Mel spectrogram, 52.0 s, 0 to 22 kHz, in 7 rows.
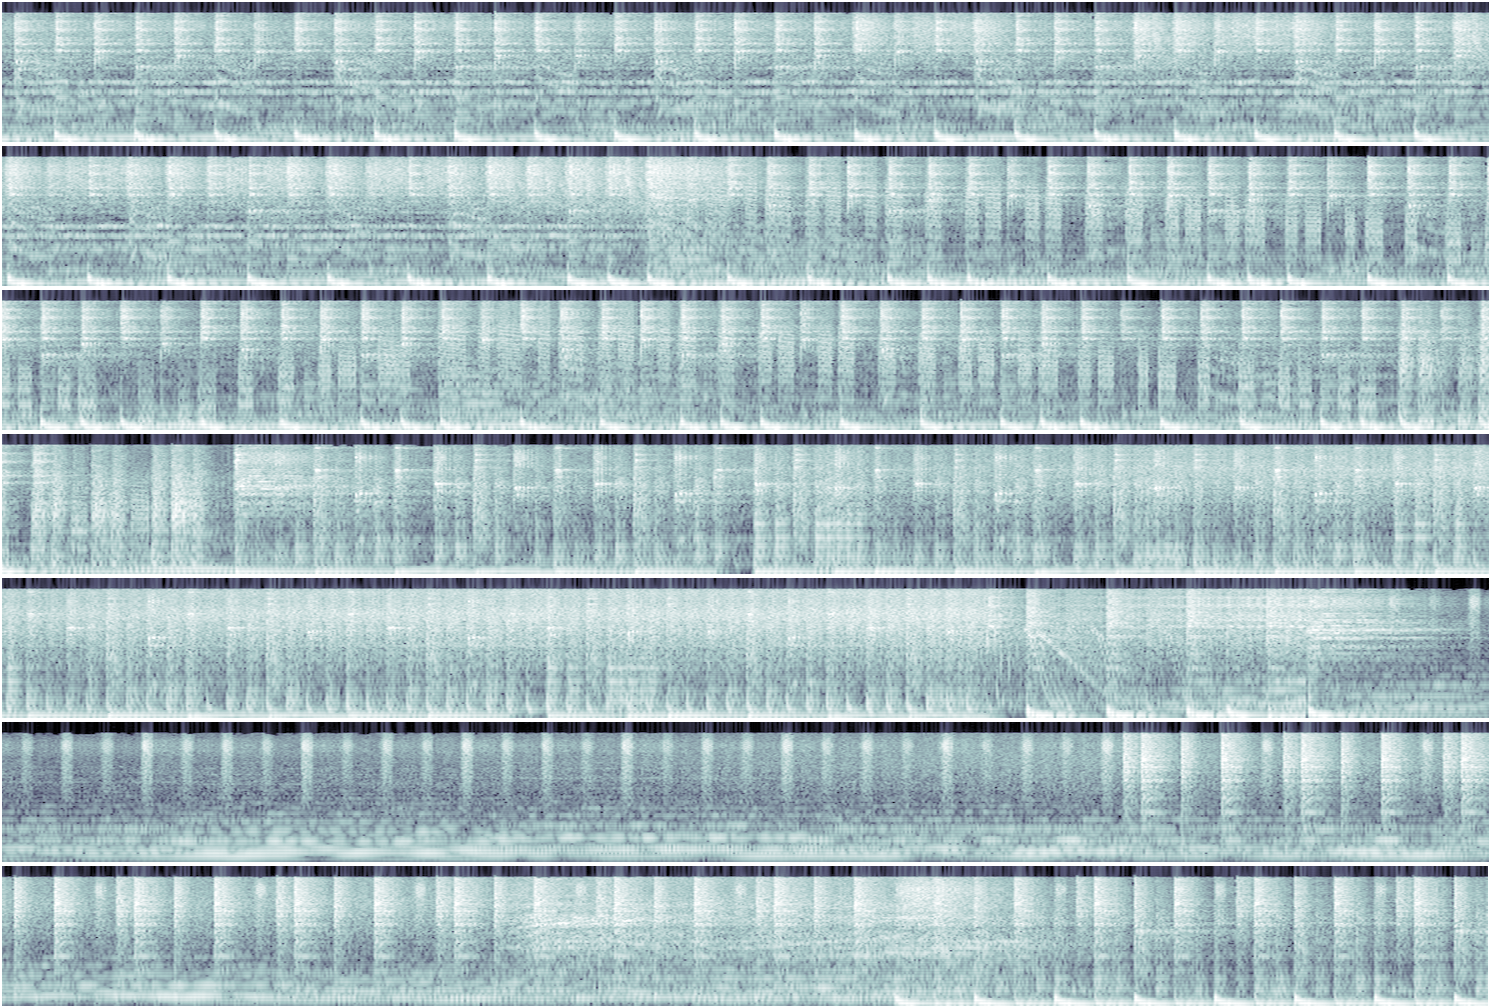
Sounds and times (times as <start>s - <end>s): Trance music: 0.0s - 52.0s.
